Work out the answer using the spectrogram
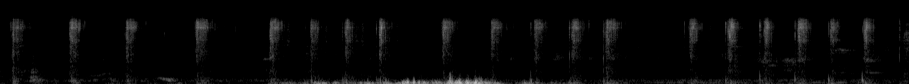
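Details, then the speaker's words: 125 SX wheel bearing spun by hand during removal: loose, gritty rumble from a bearing worn, rusted and dry, with zero grease on the axle through lack of maintenance. "bah tout ça est dû bah à l'usure oui déjà mais aussi un gros manque d'entretien parce qu'il s'est rouillé tout"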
